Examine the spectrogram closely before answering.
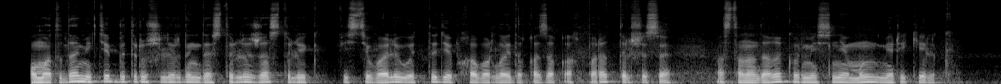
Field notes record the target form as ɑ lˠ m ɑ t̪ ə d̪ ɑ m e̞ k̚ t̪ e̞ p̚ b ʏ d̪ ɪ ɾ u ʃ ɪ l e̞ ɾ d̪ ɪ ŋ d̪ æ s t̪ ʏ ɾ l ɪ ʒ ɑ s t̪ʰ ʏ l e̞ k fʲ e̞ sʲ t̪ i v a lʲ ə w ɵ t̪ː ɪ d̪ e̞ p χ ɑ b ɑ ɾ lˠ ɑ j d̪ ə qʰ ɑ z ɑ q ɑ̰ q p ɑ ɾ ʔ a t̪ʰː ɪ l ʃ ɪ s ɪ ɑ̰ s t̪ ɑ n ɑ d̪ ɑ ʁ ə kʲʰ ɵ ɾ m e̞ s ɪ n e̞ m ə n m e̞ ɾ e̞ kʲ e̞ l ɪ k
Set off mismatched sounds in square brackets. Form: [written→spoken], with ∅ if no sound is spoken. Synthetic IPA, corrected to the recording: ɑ lˠ m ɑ t̪ ə d̪ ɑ m e̞ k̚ t̪ e̞ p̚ b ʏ [d̪→t̪] ɪ ɾ u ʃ ɪ l e̞ ɾ d̪ ɪ ŋ d̪ æ s t̪ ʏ ɾ l ɪ ʒ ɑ s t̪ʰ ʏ l e̞ k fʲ e̞ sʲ t̪ i v a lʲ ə w ɵ t̪ː ɪ d̪ e̞ p χ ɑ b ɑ ɾ lˠ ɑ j d̪ ə qʰ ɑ z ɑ q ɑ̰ q p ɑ ɾ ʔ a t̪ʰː ɪ l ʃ ɪ s ɪ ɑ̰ s t̪ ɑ n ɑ d̪ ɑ ʁ ə kʲʰ ɵ ɾ m e̞ s ɪ n e̞ m ə [n→ɴ] m e̞ ɾ e̞ kʲ e̞ l ɪ k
